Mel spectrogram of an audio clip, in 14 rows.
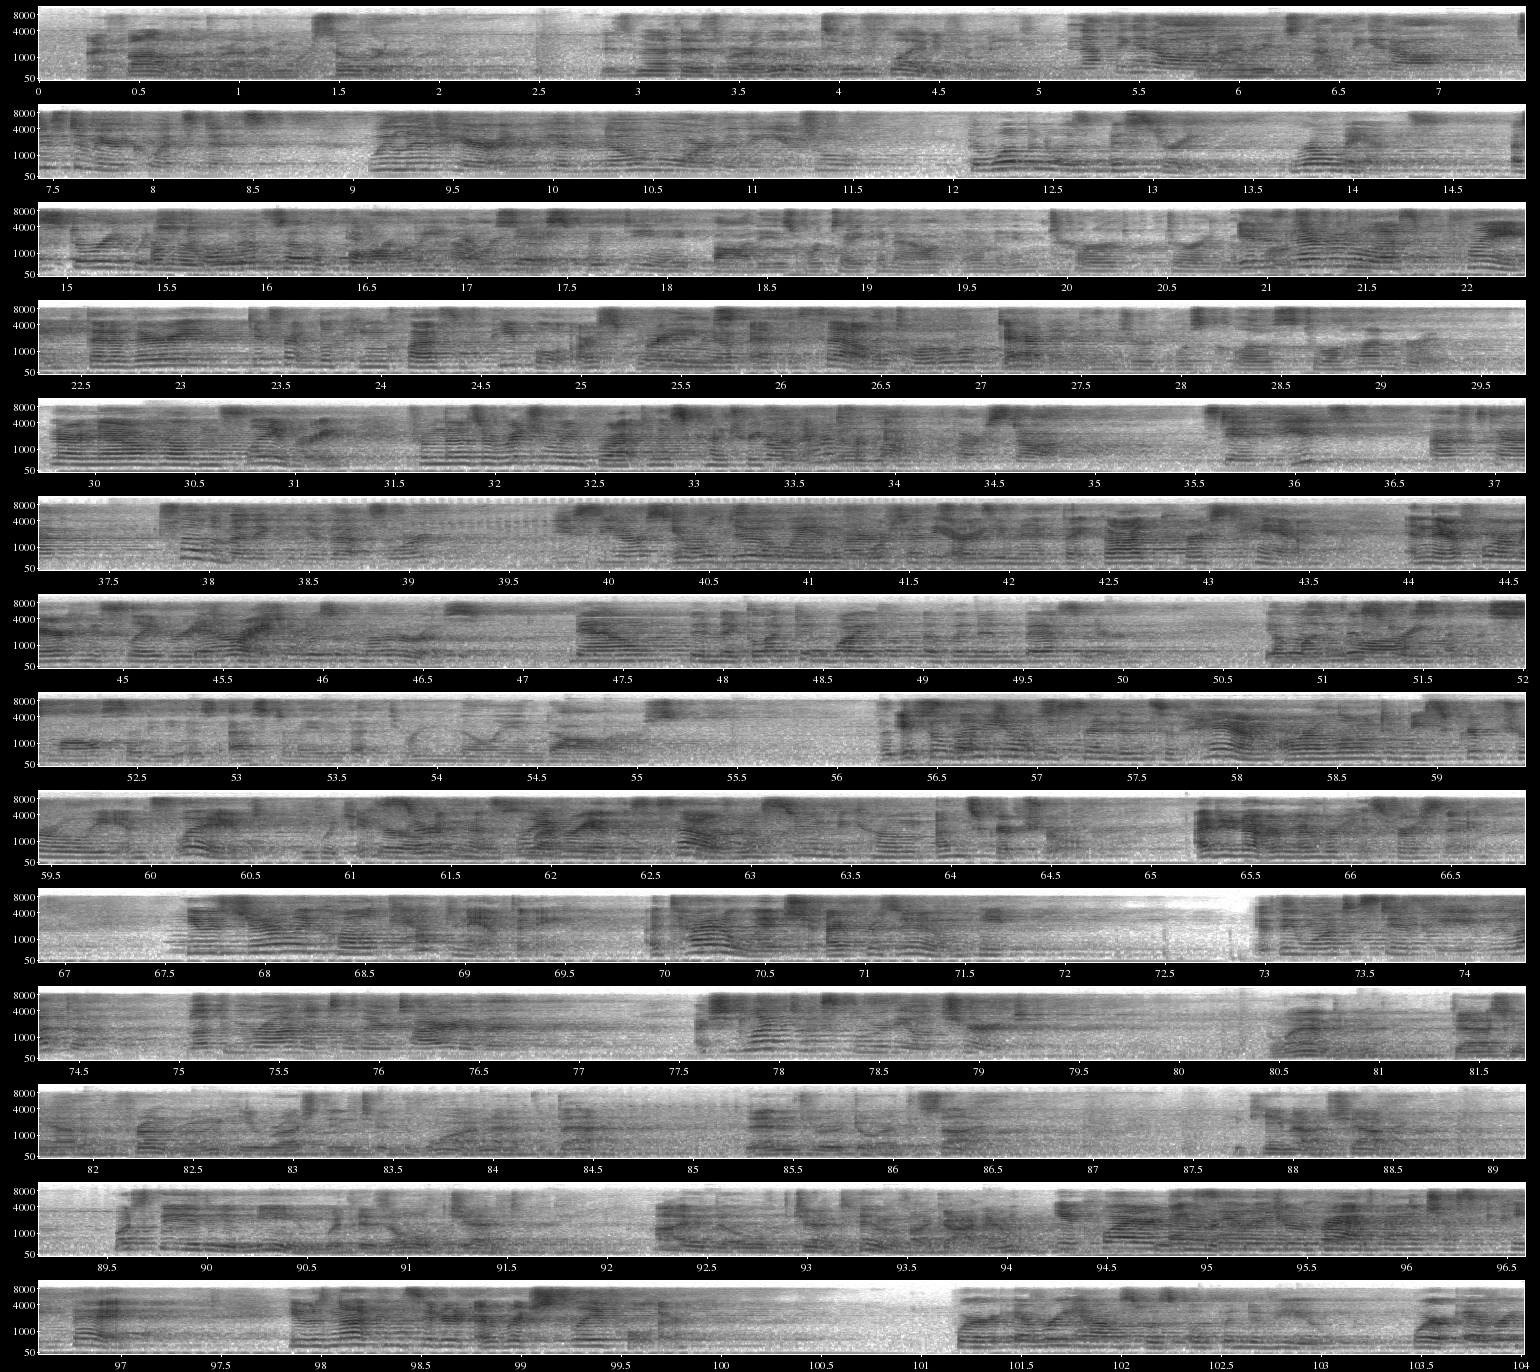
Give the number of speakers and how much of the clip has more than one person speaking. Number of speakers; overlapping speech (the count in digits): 5, about 15%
